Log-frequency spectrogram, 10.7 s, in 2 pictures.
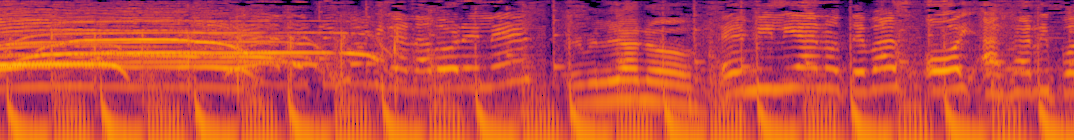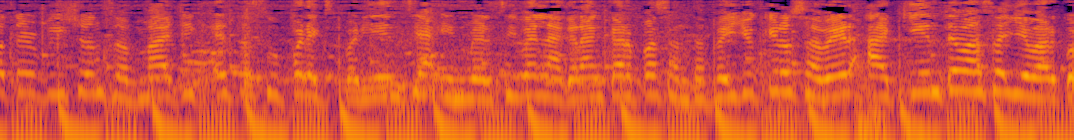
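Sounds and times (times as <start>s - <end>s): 
children applauding and cheering: 0.0s - 2.2s
speech: 3.1s - 10.7s.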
